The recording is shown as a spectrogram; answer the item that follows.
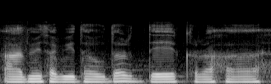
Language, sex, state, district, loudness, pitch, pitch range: Hindi, male, Haryana, Rohtak, -15 LUFS, 120 Hz, 120-125 Hz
